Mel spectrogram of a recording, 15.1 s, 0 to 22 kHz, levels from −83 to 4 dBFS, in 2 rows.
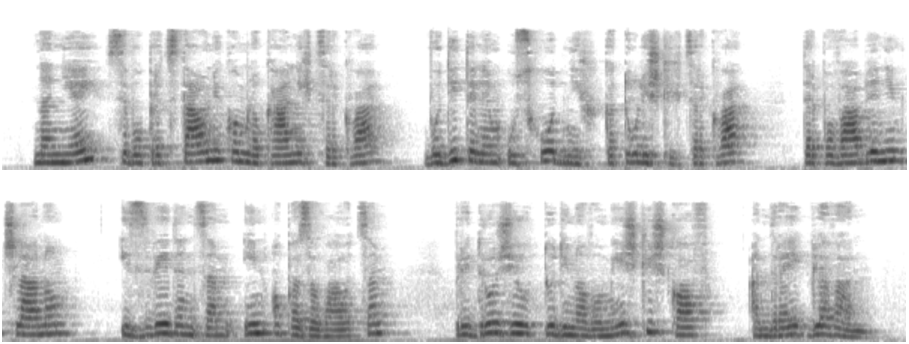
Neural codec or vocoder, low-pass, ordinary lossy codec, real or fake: none; 10.8 kHz; AAC, 32 kbps; real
